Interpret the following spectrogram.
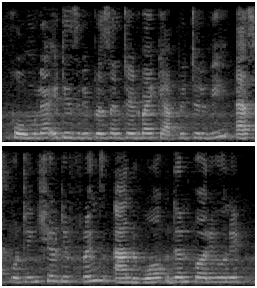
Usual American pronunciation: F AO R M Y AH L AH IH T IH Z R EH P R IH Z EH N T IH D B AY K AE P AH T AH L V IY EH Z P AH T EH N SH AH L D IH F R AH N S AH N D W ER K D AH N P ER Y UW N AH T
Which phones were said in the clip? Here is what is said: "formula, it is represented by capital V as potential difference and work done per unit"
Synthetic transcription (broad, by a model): F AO R M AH L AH IH T IH Z R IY P R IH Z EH N T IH D B AY K AE P AH T AH L V IY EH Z P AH T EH N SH AH L D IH F R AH N S AH N D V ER K D AH N P ER Y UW N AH T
